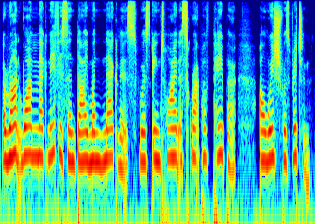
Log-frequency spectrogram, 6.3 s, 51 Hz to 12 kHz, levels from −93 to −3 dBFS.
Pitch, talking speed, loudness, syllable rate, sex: 245 Hz, 145 wpm, -19 LUFS, 4.9 syllables/s, female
